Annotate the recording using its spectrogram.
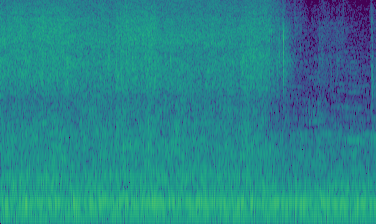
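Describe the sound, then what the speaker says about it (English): Water runs from a kitchen tap into a roasting pan, a steady close rushing stream that thins slightly near the end; no talk. "I'm just gonna get a little bit of water, put it on the bottom, cover the bottom of the pan with water"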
